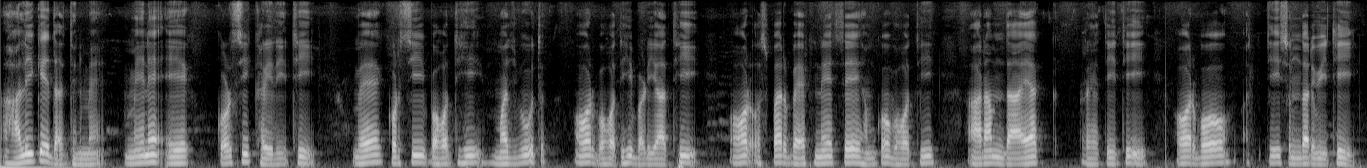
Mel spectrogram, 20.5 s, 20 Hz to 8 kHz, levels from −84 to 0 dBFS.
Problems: constant background noise, continuous background conversations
